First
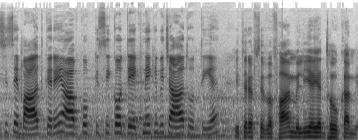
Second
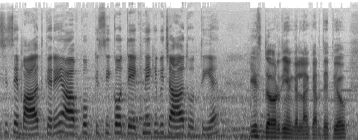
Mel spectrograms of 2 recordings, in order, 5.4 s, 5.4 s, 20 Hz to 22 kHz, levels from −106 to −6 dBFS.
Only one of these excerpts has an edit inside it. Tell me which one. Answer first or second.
first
